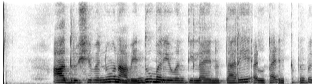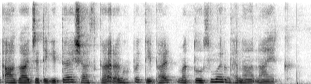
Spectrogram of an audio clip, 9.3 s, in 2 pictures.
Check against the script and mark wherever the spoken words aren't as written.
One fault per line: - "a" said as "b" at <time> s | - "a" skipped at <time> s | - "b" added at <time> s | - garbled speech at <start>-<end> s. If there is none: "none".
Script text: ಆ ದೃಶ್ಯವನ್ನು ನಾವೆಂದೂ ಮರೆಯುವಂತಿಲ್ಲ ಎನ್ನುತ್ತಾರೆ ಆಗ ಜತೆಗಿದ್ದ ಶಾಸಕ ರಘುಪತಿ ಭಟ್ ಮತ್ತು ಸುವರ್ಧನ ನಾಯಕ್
- garbled speech at 3.8-4.7 s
